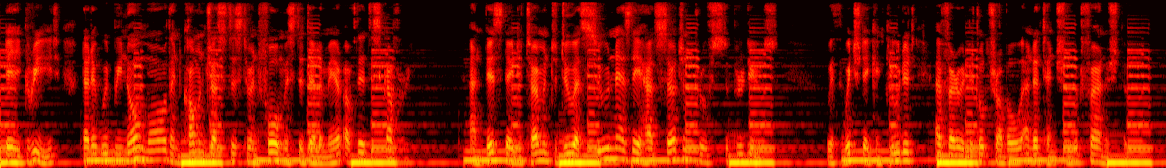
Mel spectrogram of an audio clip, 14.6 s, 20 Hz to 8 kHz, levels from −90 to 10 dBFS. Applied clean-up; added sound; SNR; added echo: none; Electric guitar; -4 dB; none.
